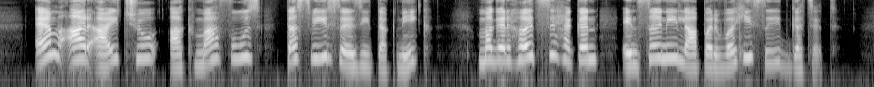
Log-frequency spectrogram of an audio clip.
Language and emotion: Kashmiri, neutral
